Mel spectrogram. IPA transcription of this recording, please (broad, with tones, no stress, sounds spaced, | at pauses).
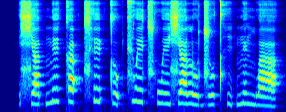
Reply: ɕ a˨ t̚ n̪ e˦ k a˦ ʔ t͡sʰ e˦ ʔ t̪ o˨ ʔ t͡ɕ w e˥˧ t͡sʰ w e˧ ɕ a˧ l o˨˩ d͡z o˨˩ t̪ʰ i˨ ʔ n̪ ẽ˧ ŋ w a˨˩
